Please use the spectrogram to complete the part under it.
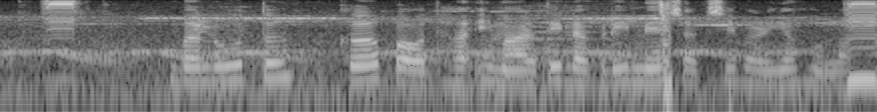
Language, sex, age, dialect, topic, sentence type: Bhojpuri, female, 25-30, Northern, agriculture, statement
